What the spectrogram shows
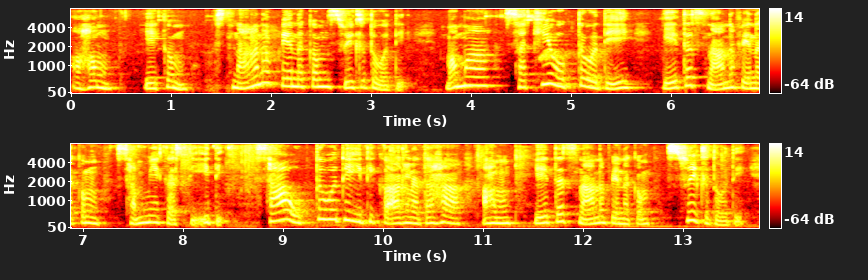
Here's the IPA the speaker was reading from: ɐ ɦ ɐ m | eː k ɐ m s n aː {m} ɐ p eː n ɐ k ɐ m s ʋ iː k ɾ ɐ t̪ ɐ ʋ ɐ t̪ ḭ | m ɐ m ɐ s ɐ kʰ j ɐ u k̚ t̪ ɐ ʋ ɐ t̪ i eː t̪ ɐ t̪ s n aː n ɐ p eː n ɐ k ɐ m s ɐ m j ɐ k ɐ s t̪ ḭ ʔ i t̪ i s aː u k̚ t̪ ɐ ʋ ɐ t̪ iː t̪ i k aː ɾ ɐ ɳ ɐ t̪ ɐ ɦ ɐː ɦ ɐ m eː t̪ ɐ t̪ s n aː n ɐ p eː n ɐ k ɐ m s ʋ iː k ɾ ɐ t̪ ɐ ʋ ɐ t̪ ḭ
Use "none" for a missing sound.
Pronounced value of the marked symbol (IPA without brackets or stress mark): n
